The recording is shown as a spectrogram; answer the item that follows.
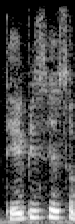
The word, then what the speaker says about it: debt: 데빗에서 B 발음이 묵음이에요.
